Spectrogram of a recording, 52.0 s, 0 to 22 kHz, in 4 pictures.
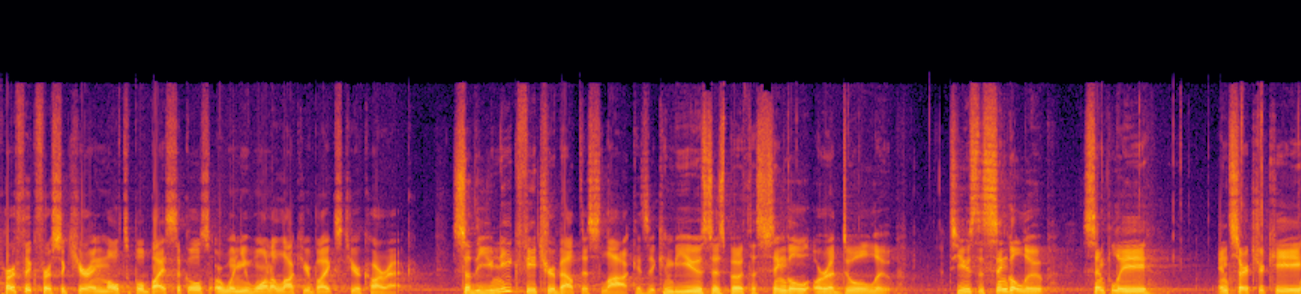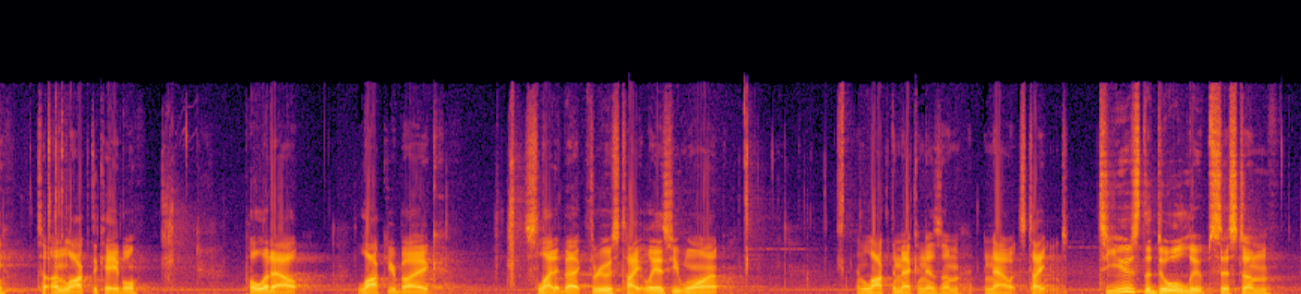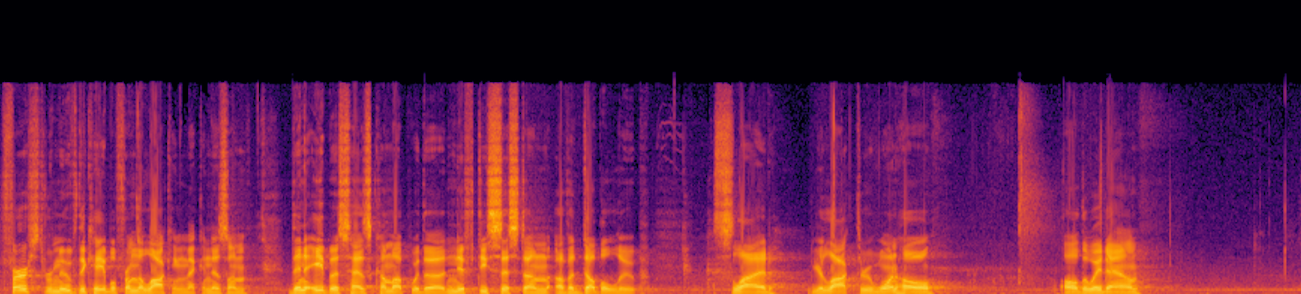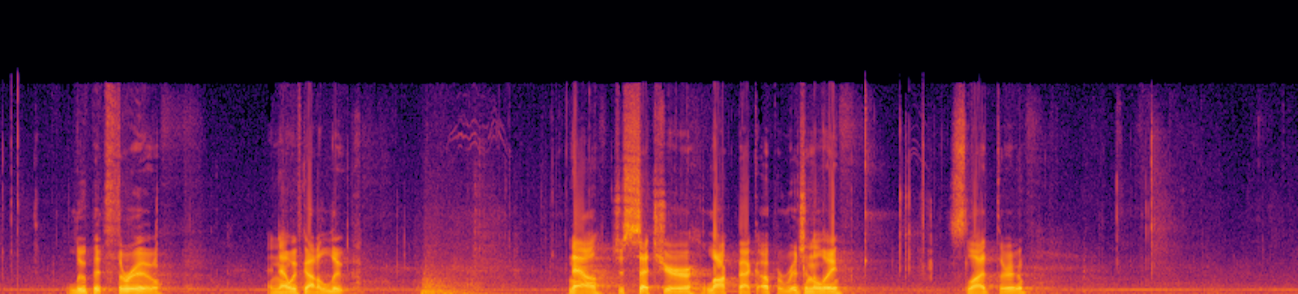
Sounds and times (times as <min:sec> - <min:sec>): Speech: 0:00.0 - 0:14.4, 0:15.5 - 0:17.6, 0:18.2 - 0:20.3, 0:21.6 - 0:32.5, 0:33.1 - 0:35.6, 0:36.6 - 0:37.6, 0:39.7 - 0:40.8, 0:41.7 - 0:42.7, 0:44.7 - 0:47.6, 0:48.5 - 0:49.4.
